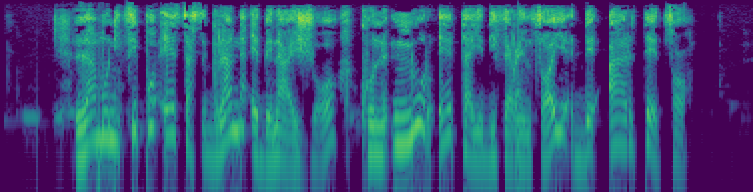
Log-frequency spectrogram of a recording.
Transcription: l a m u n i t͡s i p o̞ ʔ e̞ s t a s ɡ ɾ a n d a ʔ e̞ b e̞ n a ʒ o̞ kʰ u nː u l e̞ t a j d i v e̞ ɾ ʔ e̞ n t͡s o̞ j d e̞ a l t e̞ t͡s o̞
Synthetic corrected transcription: l a m u n i t͡s i p o̞ ʔ e̞ s t a s ɡ ɾ a n d a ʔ e̞ b e̞ n a ʒ o̞ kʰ u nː u ɾ e̞ t a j d i f e̞ ɾ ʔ e̞ n t͡s o̞ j d e̞ a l t e̞ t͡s o̞

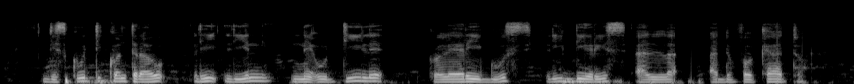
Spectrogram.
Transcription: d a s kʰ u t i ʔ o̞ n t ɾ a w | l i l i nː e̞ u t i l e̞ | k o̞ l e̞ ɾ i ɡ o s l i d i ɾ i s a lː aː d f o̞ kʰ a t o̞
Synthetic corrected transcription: d i s k u t i k o̞ n t ɾ a w | l i l i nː e̞ u t i l e̞ | k o̞ l e̞ ɾ i ɡ u s l i d i ɾ i s a lː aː d v o̞ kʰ a t o̞

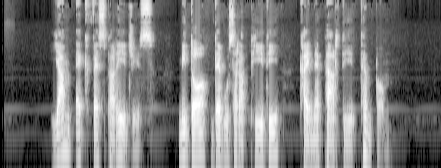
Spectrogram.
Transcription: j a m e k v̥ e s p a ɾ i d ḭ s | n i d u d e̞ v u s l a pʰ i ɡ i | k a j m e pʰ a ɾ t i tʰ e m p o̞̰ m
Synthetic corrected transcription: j a m e k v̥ e s p a ɾ i d͡ʒ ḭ s | m i d o d e̞ v u s ɾ a pʰ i d i | kʰ a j n e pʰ a ɾ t i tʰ e m p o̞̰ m

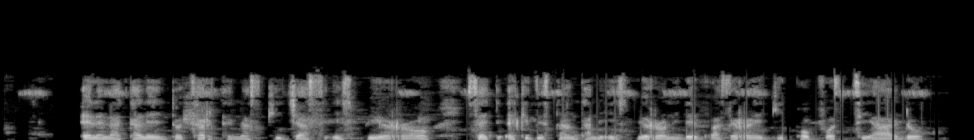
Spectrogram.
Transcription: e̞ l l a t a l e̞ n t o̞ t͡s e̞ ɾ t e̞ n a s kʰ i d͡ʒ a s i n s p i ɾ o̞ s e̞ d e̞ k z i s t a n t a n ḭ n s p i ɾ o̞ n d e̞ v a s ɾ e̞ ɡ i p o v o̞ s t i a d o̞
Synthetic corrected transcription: e̞ l l a t a l e̞ n t o̞ t͡s e̞ ɾ t e̞ n a s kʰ i d͡ʒ a s i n s p i ɾ o̞ s e̞ d e̞ k z i s t a n t a n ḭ n s p i ɾ o̞ n d e̞ v a s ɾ e̞ ɡ i p o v o̞ s t͡s i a d o̞

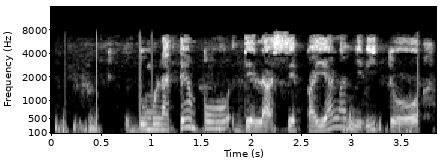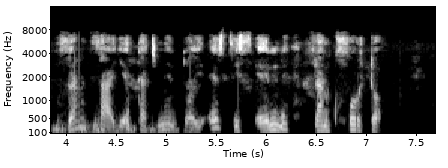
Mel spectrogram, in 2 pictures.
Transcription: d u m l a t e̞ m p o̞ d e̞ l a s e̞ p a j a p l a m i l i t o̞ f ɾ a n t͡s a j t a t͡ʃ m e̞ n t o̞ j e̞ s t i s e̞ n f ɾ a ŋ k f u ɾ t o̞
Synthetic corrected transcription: d u m l a t e̞ m p o̞ d e̞ l a s e̞ p a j a l a m i l i t o̞ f ɾ a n t͡s a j t a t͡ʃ m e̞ n t o̞ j e̞ s t i s e̞ n f ɾ a ŋ k f u ɾ t o̞

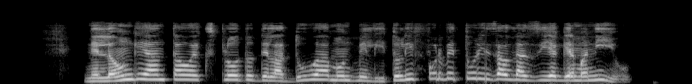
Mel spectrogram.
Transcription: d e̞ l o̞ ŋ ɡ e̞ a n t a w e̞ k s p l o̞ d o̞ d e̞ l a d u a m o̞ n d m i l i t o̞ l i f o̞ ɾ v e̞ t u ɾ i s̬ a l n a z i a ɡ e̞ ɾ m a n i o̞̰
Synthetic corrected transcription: n e̞ l o̞ ŋ ɡ e̞ a n t a w e̞ k s p l o̞ d o̞ d e̞ l a d u a m o̞ n d m i l i t o̞ l i f o̞ ɾ v e̞ t u ɾ i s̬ a l n a z i a ɡ e̞ ɾ m a n i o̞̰

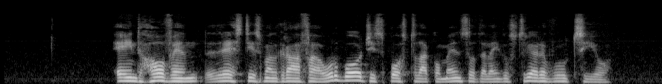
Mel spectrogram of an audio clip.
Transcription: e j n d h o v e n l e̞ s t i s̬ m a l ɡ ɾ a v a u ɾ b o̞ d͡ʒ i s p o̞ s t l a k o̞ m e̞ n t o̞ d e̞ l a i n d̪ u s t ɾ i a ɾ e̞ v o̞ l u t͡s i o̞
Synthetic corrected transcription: e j n d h o v e n ɾ e̞ s t i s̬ m a l ɡ ɾ a v a u ɾ b o̞ d͡ʒ i s p o̞ s t l a k o̞ m e̞ n t͡s o̞ d e̞ l a i n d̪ u s t ɾ i a ɾ e̞ v o̞ l u t͡s i o̞

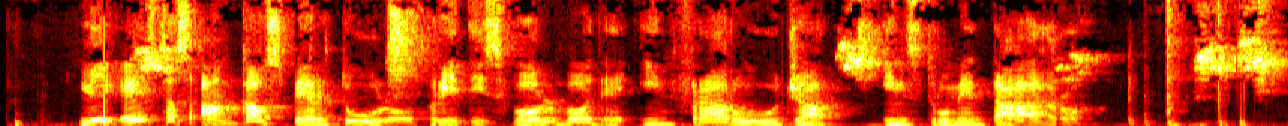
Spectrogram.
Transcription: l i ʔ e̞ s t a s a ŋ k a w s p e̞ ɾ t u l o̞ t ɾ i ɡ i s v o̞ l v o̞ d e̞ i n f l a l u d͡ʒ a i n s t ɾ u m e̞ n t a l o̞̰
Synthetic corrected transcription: l i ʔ e̞ s t a s a ŋ k a w s p e̞ ɾ t u l o̞ p ɾ i d i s v o̞ l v o̞ d e̞ i n f ɾ a ɾ u d͡ʒ a i n s t ɾ u m e̞ n t a ɾ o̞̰

